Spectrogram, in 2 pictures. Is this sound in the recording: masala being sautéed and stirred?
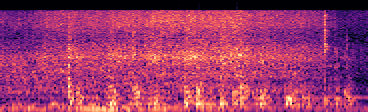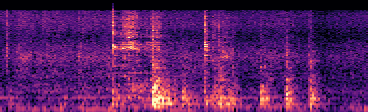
yes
